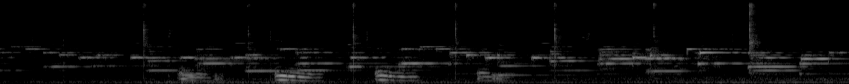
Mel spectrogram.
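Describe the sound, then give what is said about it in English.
An ice cream truck jingle plays a bright, repeating tinkly melody with steady stepped notes in summertime, moderately loud, with some background noise and voices underneath. “Oh, nah, the ice cream truck is coming.”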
